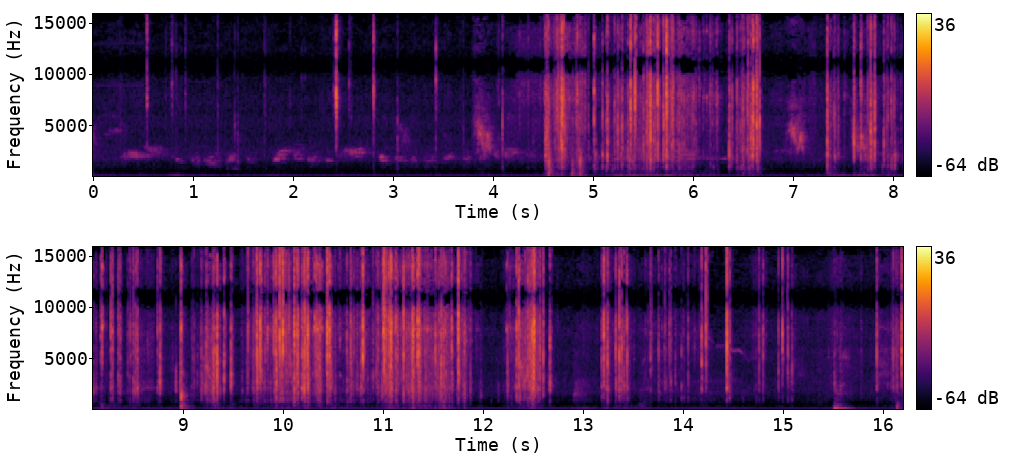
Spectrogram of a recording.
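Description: Small plastic Lego bricks being handled and pressed together, a run of light clicks and snaps that becomes busier after about four seconds, with crinkling of the plastic parts bag.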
